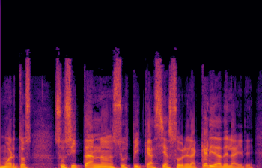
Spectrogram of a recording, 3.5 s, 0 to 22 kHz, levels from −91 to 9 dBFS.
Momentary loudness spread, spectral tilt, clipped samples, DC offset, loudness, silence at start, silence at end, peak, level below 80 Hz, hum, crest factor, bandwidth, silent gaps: 7 LU; -5 dB/octave; under 0.1%; under 0.1%; -15 LUFS; 0 s; 0.15 s; -2 dBFS; -48 dBFS; none; 12 dB; 15 kHz; none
